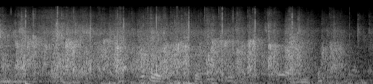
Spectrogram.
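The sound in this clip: Audience applause at a conference, a dense, steady wash of clapping that holds at an even level throughout and eases slightly at the very end.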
